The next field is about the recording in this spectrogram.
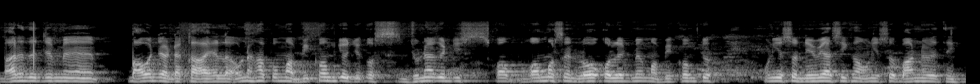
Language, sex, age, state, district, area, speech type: Sindhi, male, 45-60, Gujarat, Junagadh, rural, spontaneous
